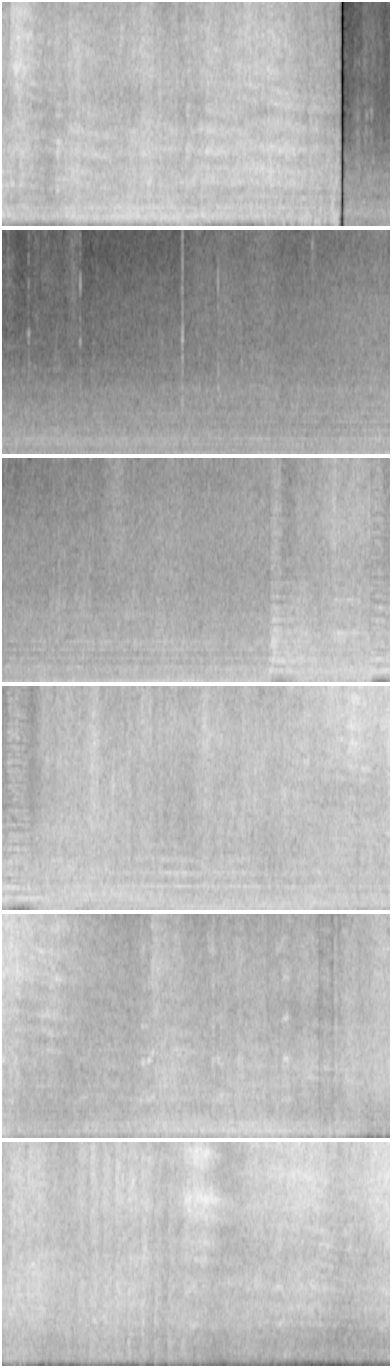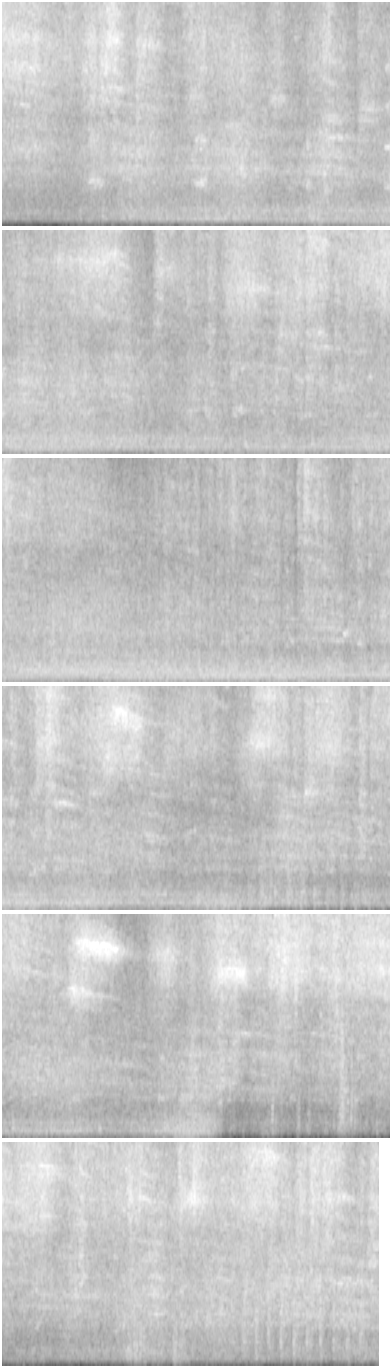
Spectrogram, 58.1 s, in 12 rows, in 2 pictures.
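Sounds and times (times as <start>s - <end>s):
train wheels rumbling on rails: 0.0s - 58.0s
high wheel squeals: 49.3s - 52.3s.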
